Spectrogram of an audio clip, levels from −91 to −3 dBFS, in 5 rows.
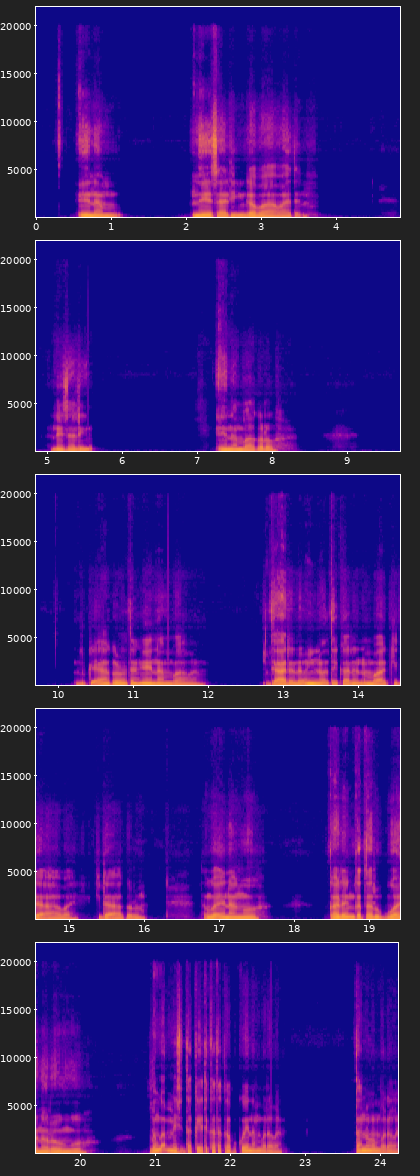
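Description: From 20.99 s to the end at 24.25 s, a section at the wrong speed is heard. The speech suddenly runs at 1.49 times its normal rate. Pitch rises with it, by about seven semitones. The voice turns thin, high and rushed, with shortened pauses. Speed and pitch jump together at the boundary. The likely cause is this last stretch being played back or resampled against the wrong clock.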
